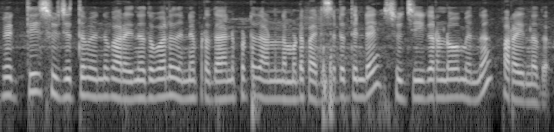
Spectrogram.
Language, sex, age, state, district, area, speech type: Malayalam, female, 60+, Kerala, Idukki, rural, spontaneous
